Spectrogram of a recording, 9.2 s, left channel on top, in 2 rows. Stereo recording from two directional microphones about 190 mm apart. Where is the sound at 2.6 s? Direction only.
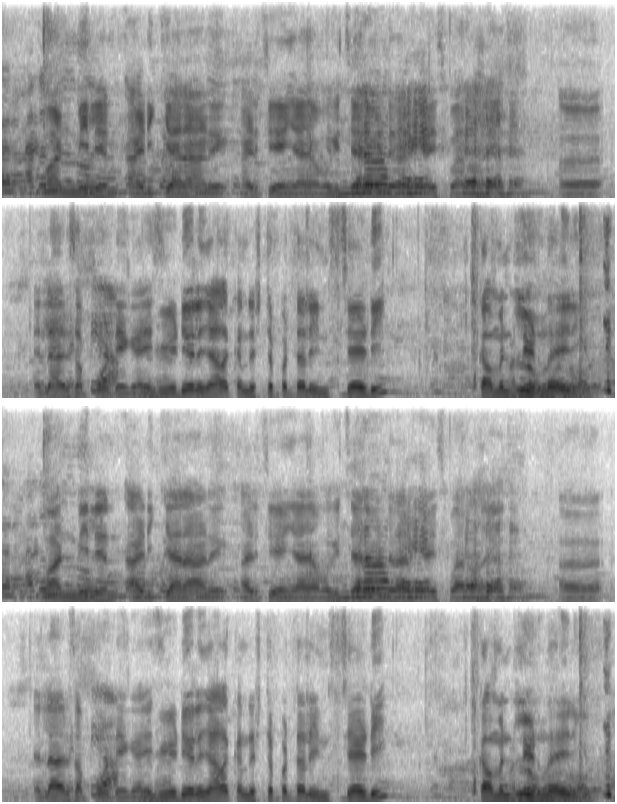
35° left (ahead or behind).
